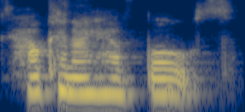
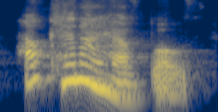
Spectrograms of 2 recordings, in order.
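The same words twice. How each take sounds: First: Said in the usual way. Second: CAN lifted high and stressed. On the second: Shown as a demonstration. Coach repeating the question to write down, stress on CAN. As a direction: hit the word can, higher in pitch. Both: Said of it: "With the emphasis on the can".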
